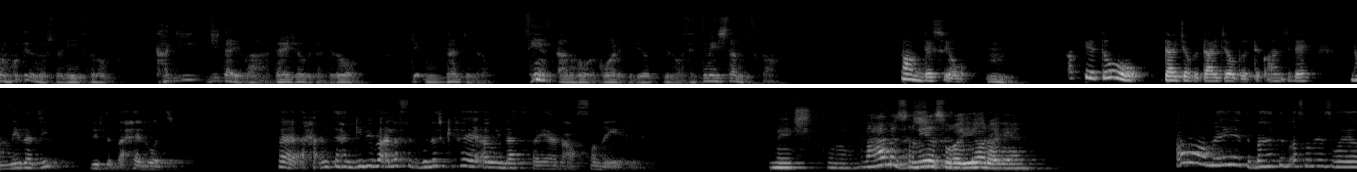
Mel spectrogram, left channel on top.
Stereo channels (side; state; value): both; different; correlation 0.00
